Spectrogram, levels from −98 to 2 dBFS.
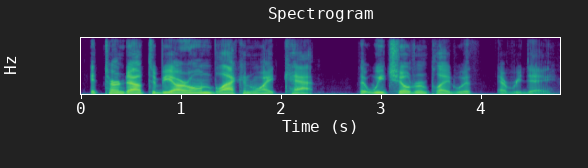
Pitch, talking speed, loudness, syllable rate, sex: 100 Hz, 225 wpm, -21 LUFS, 5.8 syllables/s, male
